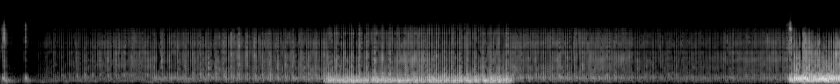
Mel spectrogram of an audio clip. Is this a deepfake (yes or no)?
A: yes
